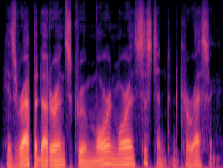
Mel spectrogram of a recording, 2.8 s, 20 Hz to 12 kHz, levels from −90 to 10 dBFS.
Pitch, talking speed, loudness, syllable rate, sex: 95 Hz, 215 wpm, -18 LUFS, 7.1 syllables/s, male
